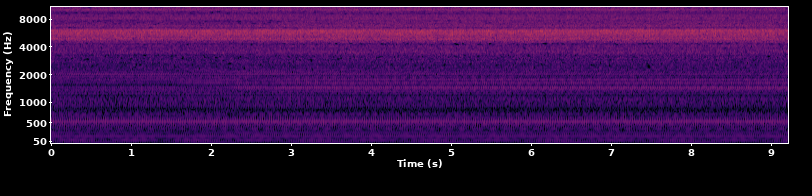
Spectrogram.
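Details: Continuous steady compressor hum with rapid pulsing and a hiss of airflow, without pause, a nebulizer running; nebulizer running.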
